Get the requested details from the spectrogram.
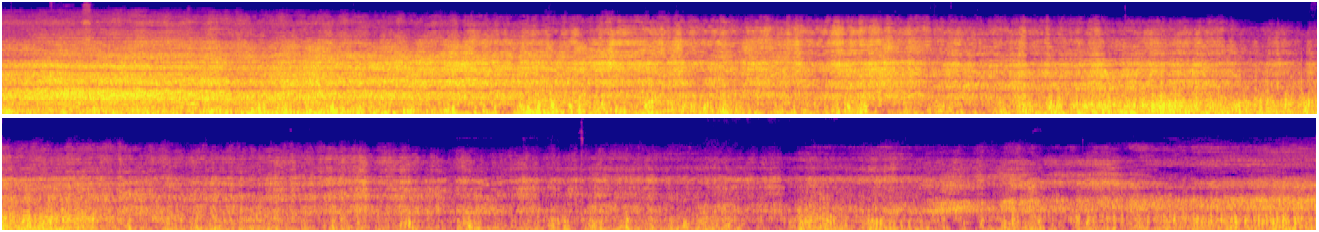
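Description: A small model plane engine buzzes overhead and slowly fades into the distance.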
